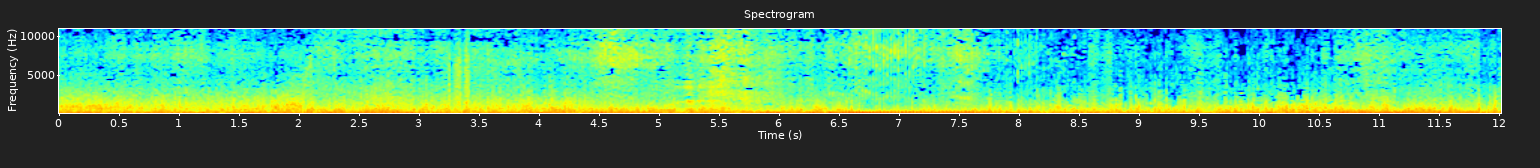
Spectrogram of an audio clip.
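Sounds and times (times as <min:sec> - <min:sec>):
vehicle road rumble: 0:00.0 - 0:12.0
wind rushing over microphone: 0:00.0 - 0:12.0
motorcycle engine passing: 0:04.4 - 0:08.2.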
